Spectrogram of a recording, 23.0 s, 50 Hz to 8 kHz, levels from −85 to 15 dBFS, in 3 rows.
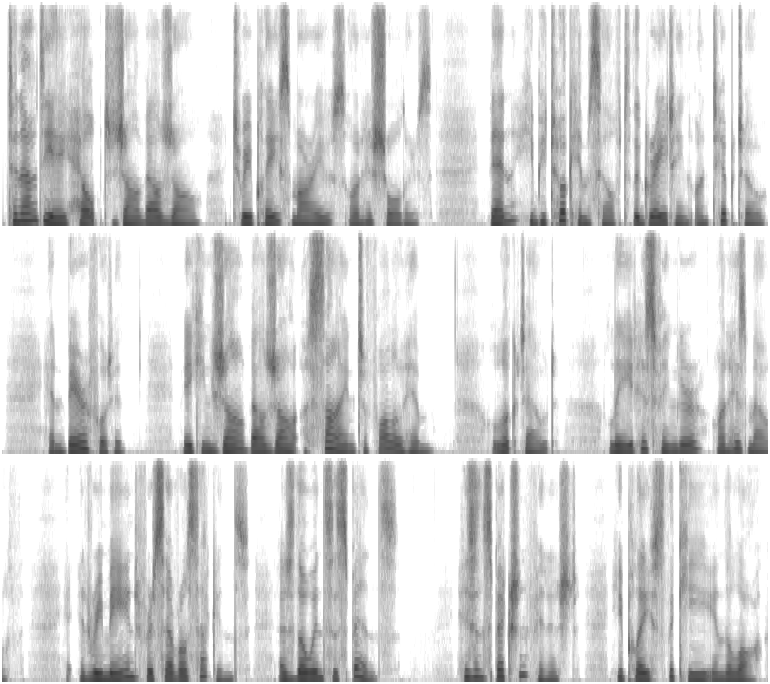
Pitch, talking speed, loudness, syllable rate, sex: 205 Hz, 145 wpm, -19 LUFS, 4.8 syllables/s, female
